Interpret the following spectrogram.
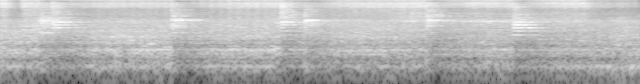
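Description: Automatic batasa (sugar-drop candy) machine running: a steady mechanical hum with a sharp metallic clank roughly once a second, each followed by a brief ring.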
